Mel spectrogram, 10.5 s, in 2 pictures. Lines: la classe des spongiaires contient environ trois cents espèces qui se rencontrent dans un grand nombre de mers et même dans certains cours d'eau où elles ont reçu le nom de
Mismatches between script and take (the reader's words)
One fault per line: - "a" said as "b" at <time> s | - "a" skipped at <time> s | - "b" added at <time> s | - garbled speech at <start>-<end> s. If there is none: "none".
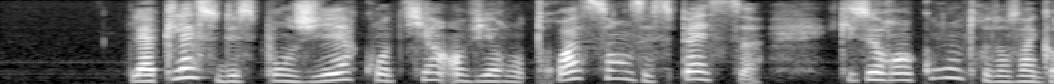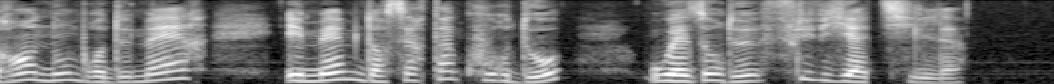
- "reçu le nom" skipped at 8.9 s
